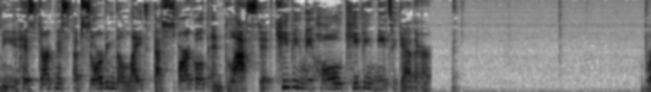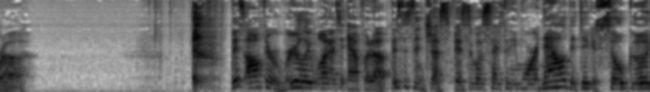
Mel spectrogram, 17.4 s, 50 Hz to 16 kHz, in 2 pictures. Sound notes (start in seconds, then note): 11.2 cough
